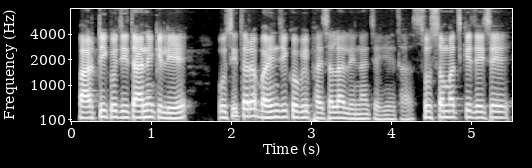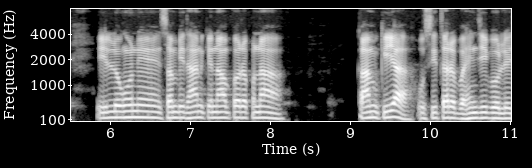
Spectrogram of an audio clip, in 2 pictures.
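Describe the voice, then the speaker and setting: A man with a Bhojpuri-tinged Hindi accent speaks earnestly in an interview, his voice slightly high and notably clear and resonant. He circles back to his main points and presses them harder as he goes. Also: a bit bright. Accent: Bhojpuri-tinged Hindi of eastern Uttar Pradesh. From Chandauli, Uttar Pradesh. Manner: earnest, repeats his points, rises in emphasis. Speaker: local party booth president, interviewee. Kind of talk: casual political opinion interview.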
